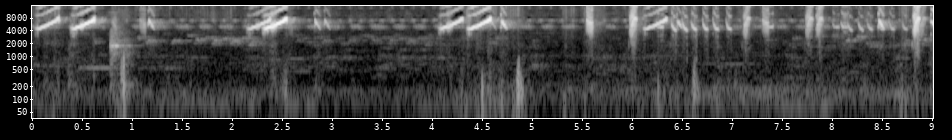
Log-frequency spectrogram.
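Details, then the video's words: ['Flowerpecker giving thin, very high rising chirps in short clusters about every two seconds, then a faster run of sharp ticks and quick upslurred notes near the end; quiet background.'] "Suara burung kemade"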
